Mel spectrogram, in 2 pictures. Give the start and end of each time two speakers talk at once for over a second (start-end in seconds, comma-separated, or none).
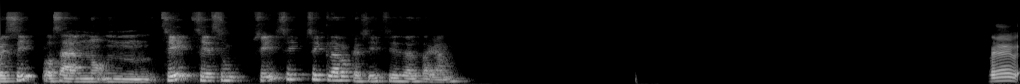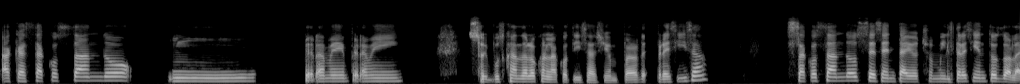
none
